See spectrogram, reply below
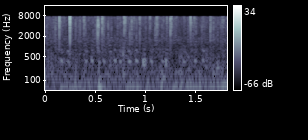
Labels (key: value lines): label: anthrophony, mechanical
recorder: SoundTrap 300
